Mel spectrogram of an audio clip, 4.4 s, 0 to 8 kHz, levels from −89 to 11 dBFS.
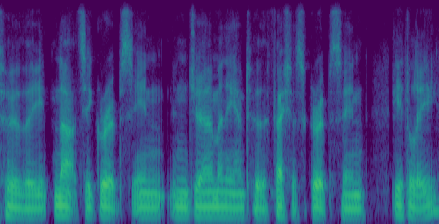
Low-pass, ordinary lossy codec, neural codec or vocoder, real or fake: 7.2 kHz; Opus, 16 kbps; vocoder, 44.1 kHz, 128 mel bands every 512 samples, BigVGAN v2; fake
